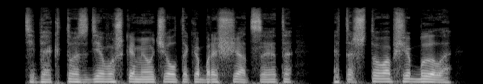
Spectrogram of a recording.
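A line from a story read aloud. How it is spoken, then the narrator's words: Groaning. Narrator (Russian): Простонала она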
